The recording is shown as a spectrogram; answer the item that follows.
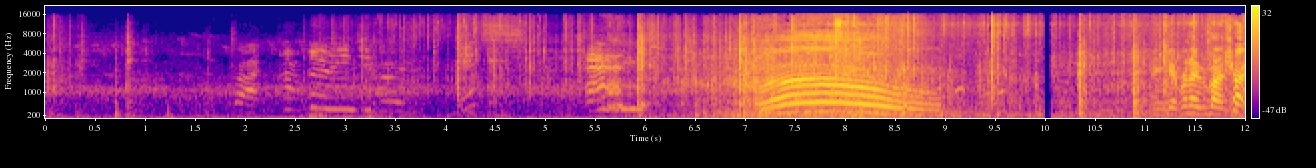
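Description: Plastic wheels of a child's pedal ride-on toy tractor rolling along a tarmac path, a faint rumble with small clicks. About seven seconds in, a loud, long call rises and then falls in pitch over about two seconds, the loudest sound here.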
